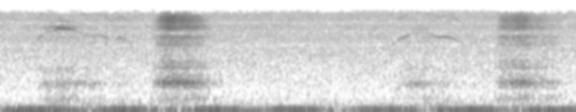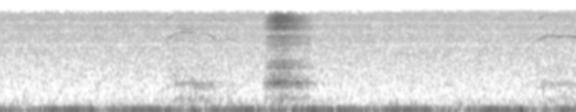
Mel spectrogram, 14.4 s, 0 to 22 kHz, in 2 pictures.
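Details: Light snoring in sleep, ASMR recording: soft snorting snores about every four seconds, around 15 breaths a minute, under a steady low hum.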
